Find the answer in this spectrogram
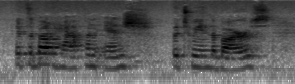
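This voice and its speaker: A woman talks at a moderate pace. There is audible room echo and noticeable background noise. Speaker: pet care vlogger. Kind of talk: tutorial. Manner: animated.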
